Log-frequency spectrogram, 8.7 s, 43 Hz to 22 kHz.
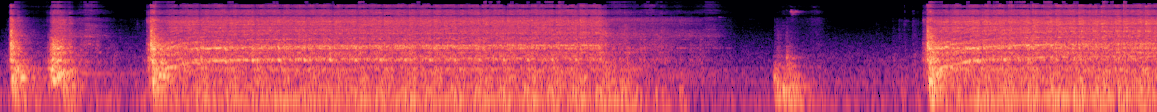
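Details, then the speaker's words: Kawasaki Mule 550 carbureted UTV, sat 2-3 years, gravity-fed fuel: two cranks catch, fast busy idle that won't settle, tries to jump into gear, dies and restarts; idle set too high at carb suspected, unconfirmed. "That means it's idled up too high. It's trying to jump into gear and move instead of just going into gear, then you throttling it up. So that carb might be idled up or something."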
